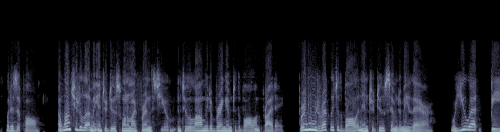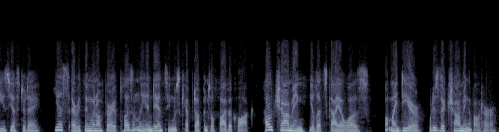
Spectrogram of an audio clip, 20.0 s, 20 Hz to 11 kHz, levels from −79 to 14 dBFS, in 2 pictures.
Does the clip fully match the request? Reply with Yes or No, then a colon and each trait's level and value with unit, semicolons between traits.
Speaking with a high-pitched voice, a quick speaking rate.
No: medium, 165 Hz; fast, 220 wpm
